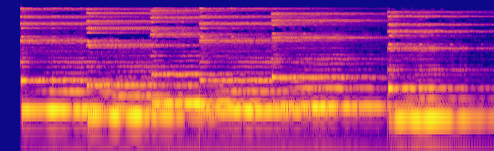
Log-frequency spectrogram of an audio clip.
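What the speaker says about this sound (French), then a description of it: "On a aussi évidemment les bells, tout ce qui est bells, cloches" A series of bright FM-synthesizer bell tones, each struck note ringing with metallic overtones, changing pitch roughly every second in a clean, close sequence.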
